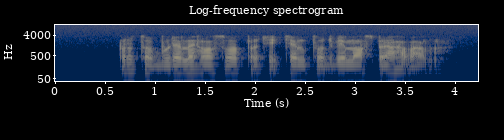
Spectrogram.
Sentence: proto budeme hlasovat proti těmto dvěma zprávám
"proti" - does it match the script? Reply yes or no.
yes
